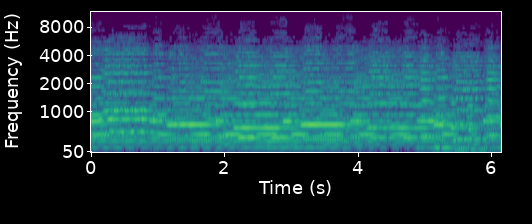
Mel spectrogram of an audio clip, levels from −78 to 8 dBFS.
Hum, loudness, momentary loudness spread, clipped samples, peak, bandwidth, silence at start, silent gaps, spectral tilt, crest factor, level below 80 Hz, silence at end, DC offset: none; -18 LUFS; 4 LU; under 0.1%; -6 dBFS; 10.5 kHz; 0 s; none; -5 dB/octave; 12 dB; -62 dBFS; 0 s; under 0.1%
